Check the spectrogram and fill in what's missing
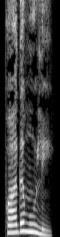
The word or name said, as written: ಪಾದಮೂಲ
